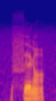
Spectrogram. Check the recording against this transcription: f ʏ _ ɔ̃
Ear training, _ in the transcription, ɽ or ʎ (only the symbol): ɽ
